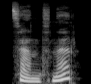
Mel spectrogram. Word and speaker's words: центнер: другий або третій склад наголос на першому складі у словах коси центнер дано спина донька наголос на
